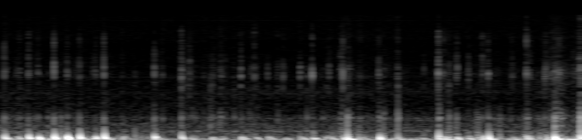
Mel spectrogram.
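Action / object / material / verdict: tap / empty plastic bowl / plastic / none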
